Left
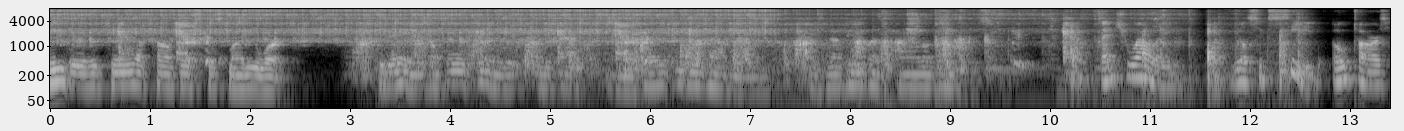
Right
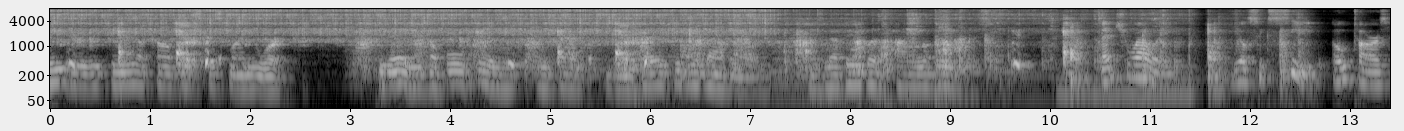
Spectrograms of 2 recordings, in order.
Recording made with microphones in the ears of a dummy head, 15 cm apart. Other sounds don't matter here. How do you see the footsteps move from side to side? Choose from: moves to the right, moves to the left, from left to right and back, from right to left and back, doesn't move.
from left to right and back.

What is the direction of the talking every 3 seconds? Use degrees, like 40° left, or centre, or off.
20° left, 10° right, 20° right, centre, 10° left.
